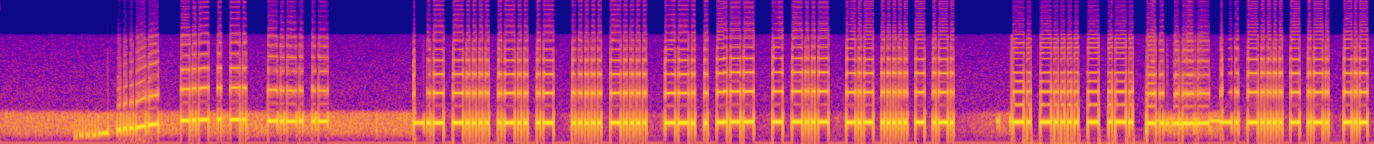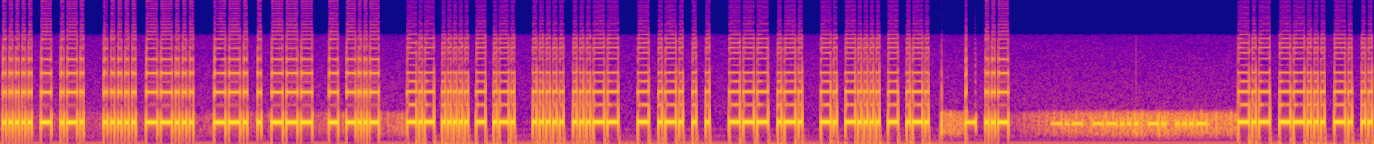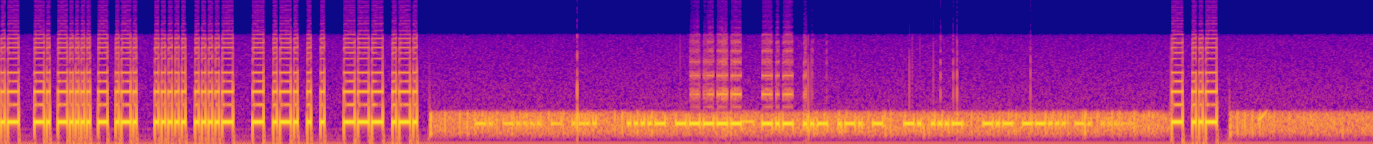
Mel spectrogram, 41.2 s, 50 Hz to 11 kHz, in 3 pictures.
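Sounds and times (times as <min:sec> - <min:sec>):
CW sprint QSO Morse code signals on the same frequency: 0:00.8 - 0:03.3, 0:04.1 - 0:38.4, 0:39.2 - 0:39.7.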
